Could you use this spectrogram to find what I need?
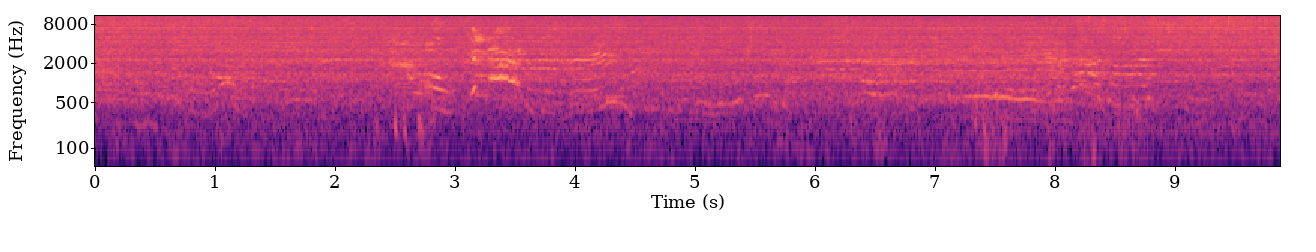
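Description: Women talk and laugh nearby.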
